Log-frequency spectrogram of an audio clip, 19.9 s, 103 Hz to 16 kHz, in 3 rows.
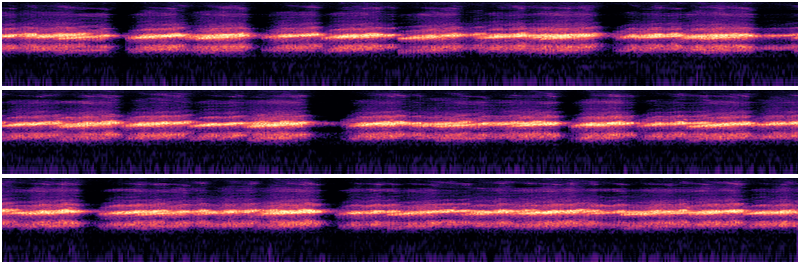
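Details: A dense frog chorus of rapid, pulsing trills overlapping continuously through the night, March 2023.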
